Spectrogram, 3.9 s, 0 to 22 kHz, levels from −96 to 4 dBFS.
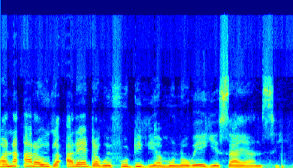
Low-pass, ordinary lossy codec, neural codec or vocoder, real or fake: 19.8 kHz; Opus, 24 kbps; none; real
